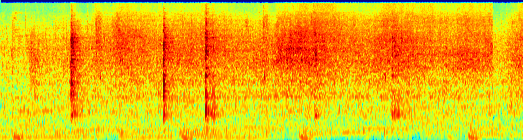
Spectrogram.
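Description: Onions frying until reddish in a pan for baby corn masala, with coriander added, give a loud, steady sizzle under repeated scraping stirs and occasional sharp clicks of the spoon against the pan.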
